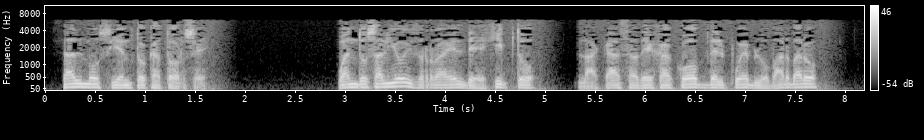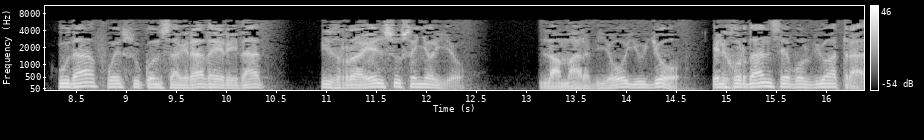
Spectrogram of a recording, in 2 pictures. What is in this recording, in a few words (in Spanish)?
salmos spanish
